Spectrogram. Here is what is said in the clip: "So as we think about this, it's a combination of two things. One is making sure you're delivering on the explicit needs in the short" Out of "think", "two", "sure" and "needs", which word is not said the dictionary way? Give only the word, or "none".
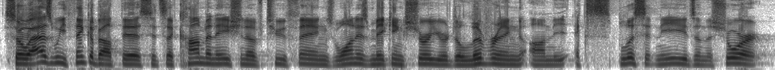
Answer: none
